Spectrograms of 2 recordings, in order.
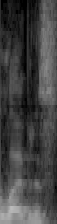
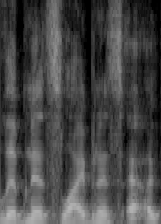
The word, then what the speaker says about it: Leibniz: I think it's Leibniz. That's how I've always pronounced it as Leibniz, but who the hell knows? Leibniz. There's no T.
